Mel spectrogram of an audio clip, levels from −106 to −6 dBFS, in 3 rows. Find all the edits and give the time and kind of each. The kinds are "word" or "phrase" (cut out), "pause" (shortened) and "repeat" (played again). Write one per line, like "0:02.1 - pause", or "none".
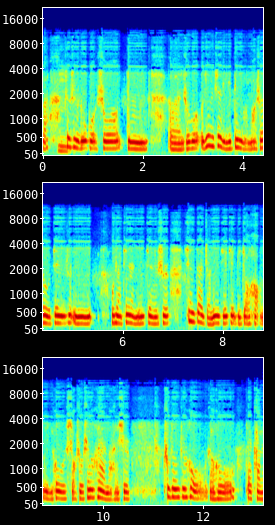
none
